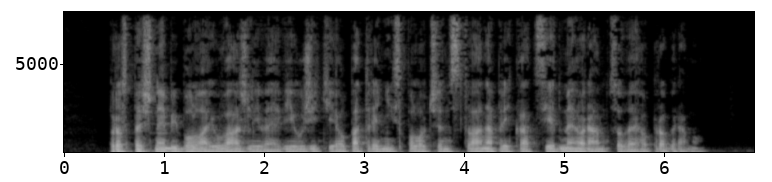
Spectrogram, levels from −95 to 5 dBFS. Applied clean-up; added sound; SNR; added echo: none; none; none; none.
